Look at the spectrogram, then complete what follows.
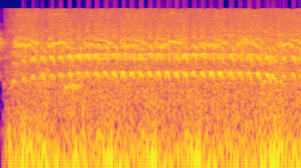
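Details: A common flameback lure recording combining fighting calls and screams gives a dense, rapid series of harsh, high screeching notes, nearly three a second, with a low rumble like distant traffic underneath.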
